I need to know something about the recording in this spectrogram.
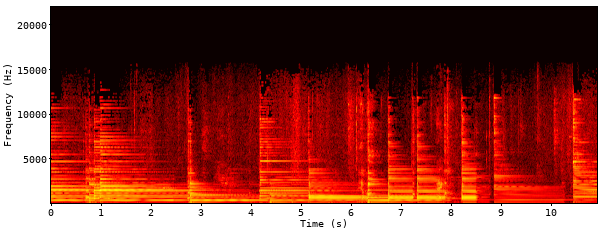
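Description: Acoustic guitar strummed in slow chords that are left to ring, checking the tuning before the song. Near the end the strums turn quieter and sparser as a tuning peg is adjusted.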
